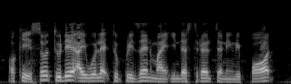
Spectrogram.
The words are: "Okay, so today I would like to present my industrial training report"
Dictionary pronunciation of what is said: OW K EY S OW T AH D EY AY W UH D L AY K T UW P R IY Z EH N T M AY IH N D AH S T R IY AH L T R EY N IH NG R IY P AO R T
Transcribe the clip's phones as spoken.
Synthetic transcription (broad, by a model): OW K EY S OW T AH D EY AY W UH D L AY K T UW P R IY Z EH N T M AY IH N D AH S T R IY AH L T EY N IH NG R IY P AO T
